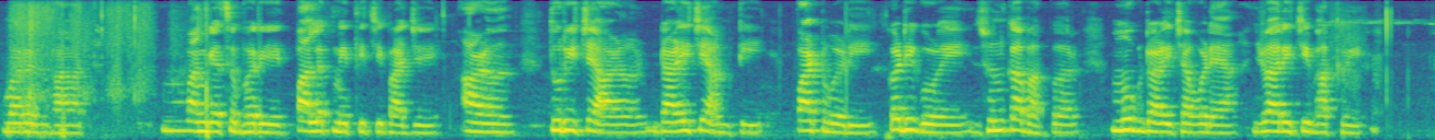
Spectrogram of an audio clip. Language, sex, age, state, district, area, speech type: Marathi, female, 60+, Maharashtra, Wardha, urban, spontaneous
